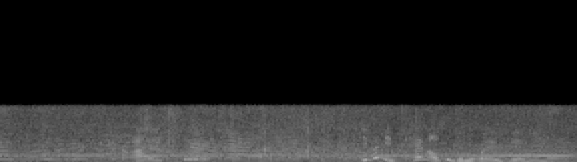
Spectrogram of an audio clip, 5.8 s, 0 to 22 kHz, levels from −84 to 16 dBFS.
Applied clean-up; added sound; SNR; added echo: none; Buzz; 0 dB; none.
